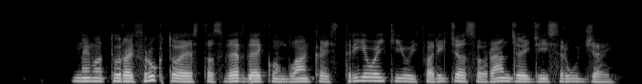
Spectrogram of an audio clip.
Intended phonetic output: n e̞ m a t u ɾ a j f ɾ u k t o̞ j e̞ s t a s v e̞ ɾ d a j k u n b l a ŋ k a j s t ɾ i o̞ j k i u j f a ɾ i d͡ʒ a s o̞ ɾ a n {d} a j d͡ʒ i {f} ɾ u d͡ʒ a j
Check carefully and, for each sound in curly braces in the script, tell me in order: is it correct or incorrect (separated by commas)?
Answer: incorrect, incorrect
